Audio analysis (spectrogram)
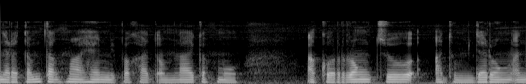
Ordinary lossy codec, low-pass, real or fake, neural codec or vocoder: none; none; real; none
